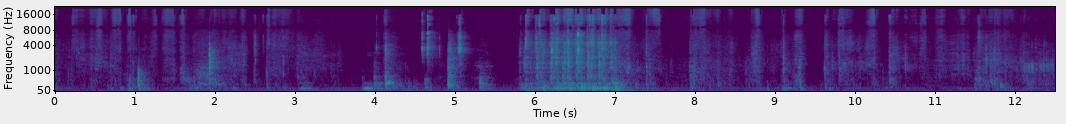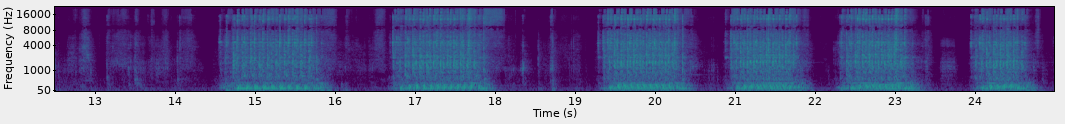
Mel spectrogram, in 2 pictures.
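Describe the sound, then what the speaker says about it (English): Sewing machine top stitching a backpack in short loud bursts, one near 6 seconds and then five or so regular runs with brief pauses between them, after a stretch of quiet handling noise. "I'm going to top stitch that"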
